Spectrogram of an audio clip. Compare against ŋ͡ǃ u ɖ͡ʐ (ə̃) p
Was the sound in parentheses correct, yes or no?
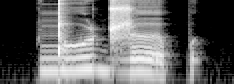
no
